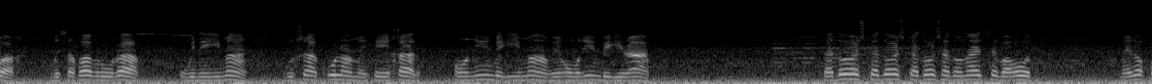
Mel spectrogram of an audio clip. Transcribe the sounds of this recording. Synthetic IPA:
aχ | besafabɾuɾa | ubineimaɡuʃakʰulamːekʰeχad̪ | ɔninbeimaveɔmɾinbeiɾa | ɡ̥ad̪ɔʃkad̪ɔʃkad̪ɔʃad̪ɔnajt͡sebaɔt̪ | melɔχ

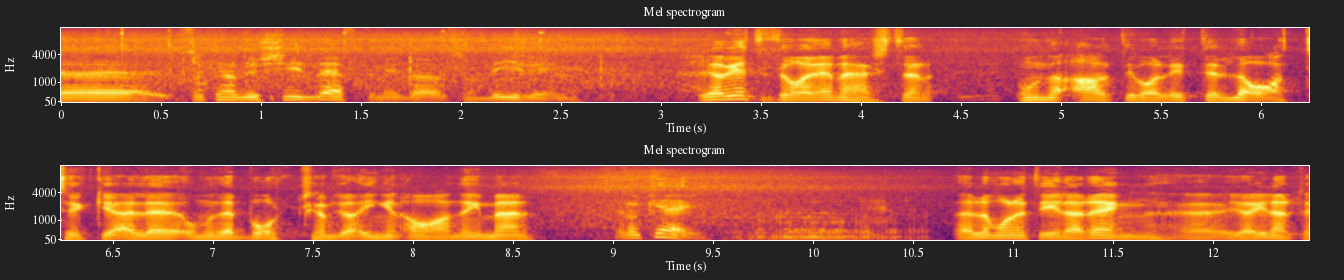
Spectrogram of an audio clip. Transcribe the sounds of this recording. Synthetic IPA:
sɔkʰand̪ɵɕɪlːaɛft̪əɾmɪd̪ːasɔmd̪ɪvɪ̰lː | jɑɡveːt̪ɪnt̪əvad̪ɛæɾmɛhɛst̪ən | hʊnha̰ɾʔalt̪id̪vɑɾɪt̪liːt̪əlɑːt̪ʰːʏkːəjaɛlːəɾɔmhʊnæɾbɔʈːʂɛmd̪jəhaɾɪŋːənʔɑːnɪŋmɛn | ɛɾʊkʰɛj | ʔɛlːəɾɔmhʊnɪnt̪əjɪlːaɾɛŋnjɑːɡjɪlːaɪnt̪

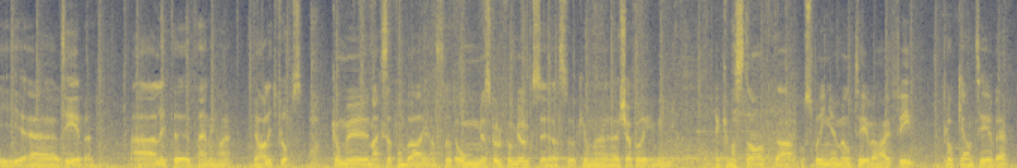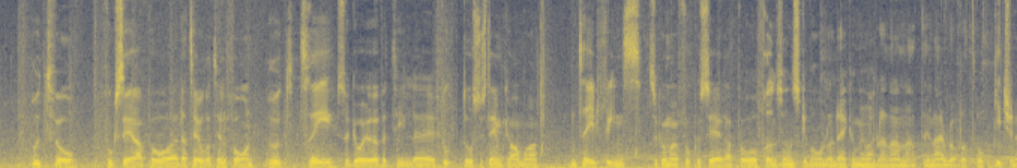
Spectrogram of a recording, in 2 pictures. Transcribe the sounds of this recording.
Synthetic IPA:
ɪ̰æɾt̪ʰeːvɛ̰n | a̰liːt̪ʰət̪ʰɾɛːnɪŋhaɾja | jɑhaɾɭiːt̪ə̥flɔ̰s | kʰɔmːəmaksad̪fɾɔnbœɾja̰nsɔɔmjɑskɵlːəfoːmjœlksy̰ːd̪a̰sɔ̰kʰɔməɕøːpaɾḛmvɪljə̰ɛkʰɔmːəst̪ɑːʈaɔspɾɪŋːamʊt̪ʰːeːvɛhaɪfɪ | pʰlɔkːaɛnt̪ʰeːve | ɾɵt̪ʰːvoː | fʊkɵ̥seːɾapʰɔd̪at̪ʰuːɾɔt̪ʰɛləfoːnɾɵt̪ʰːɾeːsɔɡoːɾjaøːvəʈʰɪlfut̪ːʊsʏst̪eːmkʰɑːməɾaɔmt̪ʰiːd̪fɪnssɔkʰɔmːəjafʊkɵseːɾapʰɔfɾɔnsœnskəmo̰ːlɔ̰d̪ɛkʰɔmːəɔblʔand̪anːat̪̚d̪ɛnajɾɔbət̪ʰɔkːɪt̪ʃən

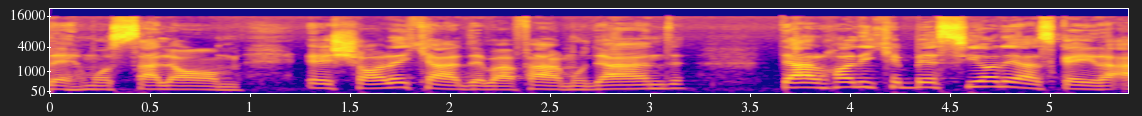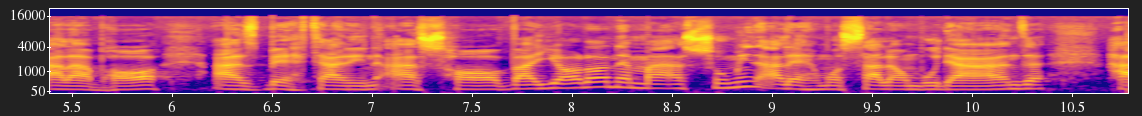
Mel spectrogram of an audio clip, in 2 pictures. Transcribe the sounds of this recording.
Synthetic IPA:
læjɦemosːælɒːme̞ʃɒːɾe̞cʰæɾd̪e̞væfæɾmuːd̪ænd̪ | d̪æɾɦɒːliːcʰe̞be̞sijɒːɾiːæzɢe̞jɾḛʔæɾæbhɒːʔæzbe̞ht̪ʰæɾiːnæ̰shɒːbvæjɒːɾɒːne̞mæʔsuːmiːnæ̰læjhemosːælɒːmbuːd̪ænd̪ | h

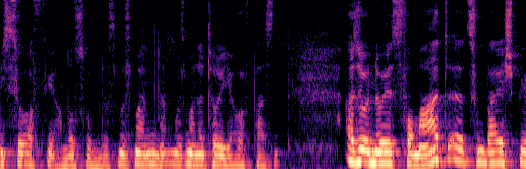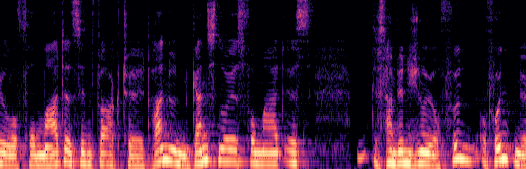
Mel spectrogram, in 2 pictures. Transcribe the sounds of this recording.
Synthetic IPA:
nɪçtz̥oːʔɔftv̥iːʔandɐsʁʊmd̥asmʊsmanmʊsmanːatʰyːɐlɪçʔaʊfpʰasn̩ | ʔalzonːɔʏəsfɔɐmaːtɛːt͡sʊmbaɪʃpiːlʔoːdɐfɔɐmaːtəzɪntv̥iːɐaktʰuɛldʁanʊntn̩ɡant͡snɔʏəsfɔɐmaːtɪst | d̥ashaːbmviːɐnɪçtnɔʏɛɛɐfʊndn̩viːɐ

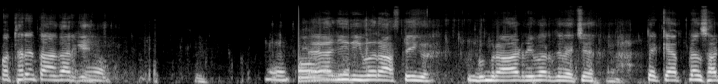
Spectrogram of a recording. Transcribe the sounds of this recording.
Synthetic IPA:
pət̪ʰːəɾẽːt̪ãːkəɾkeː | ɛːd͡ʒiːɾɪʋəɾaːpʰʈɪŋɡ | ɡʊmɾaːɽɾɪʋəɾd̪eːʋɪt͡ʃt̪eːkɛːp̚ʈənsaː

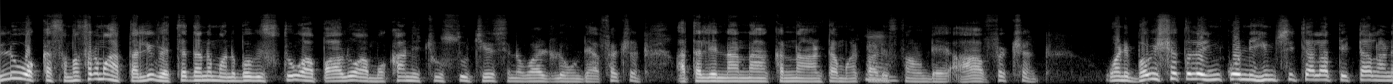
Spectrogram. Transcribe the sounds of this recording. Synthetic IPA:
ɐlːuɔkːɐsɐmɐt̪sɐɾɐmaːt̪ɐlːiʋɛt̪ːɐd̪ɐnɐmɐnubʱɐʋist̪uːaːpaːluaːmɔkʰaːnːit͡ʃuːst̪uːt͡ʃeːsinɐʋaːɽilo̞ːuɳɖeːɐpʰekʂɐna̰ːt̪ɐlːinaːnːaːkɐnːaɐɳʈaːmaːʈlaːɽist̪aːnuɳɖeːʔaːɐpʰekʂɐn | ʋaːnːibʱɐʋiʂjɐt̪ːuloːiŋkonːiɦimsit͡ʃːaːlaːt̪iʈːaːlɐn

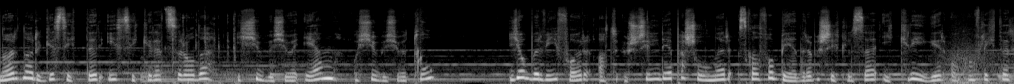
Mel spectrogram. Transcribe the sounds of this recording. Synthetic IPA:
nɔɾnɔɾɡəsɪt̪ːəɾiːsɪkəɾheːt̪sɾoːd̪ə | ʔiːçʉːəçʉːəʔeːnoːçʉːəçʉːət̪ʰuː | jɔbəɾʋɪfɔɾɑt̪ʰʉʂʏld̪ɪəpʰæʂuːnəɾskɑlfoːbeːd̪ɾəbəʂʏt̪ʰl̩səʔɪːkʰɾiːɡəɾoːkʰʊnflɪkt̪əɾ

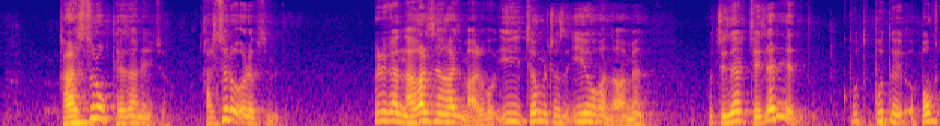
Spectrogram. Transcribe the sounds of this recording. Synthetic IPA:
kaɭs͈uɾok̚tʰes̬ʰaneid͡ʑo | kaɭs͈uɾokʌɾjʌp̚s͈ɯmɲid̥ḁ | kɯnik͈anaɣaɭs̬ʰeŋakʰad͡ʑima̰ɭɡoʔit͡ɕʌmɯɭt͡ɕʰʌs̬ʰʌʔiɦoɣana̰ṵmjʌn | kɯt͡ɕeaɾt͡ɕed͡ʑaɾie | puputʰpok̚t͡ɕ

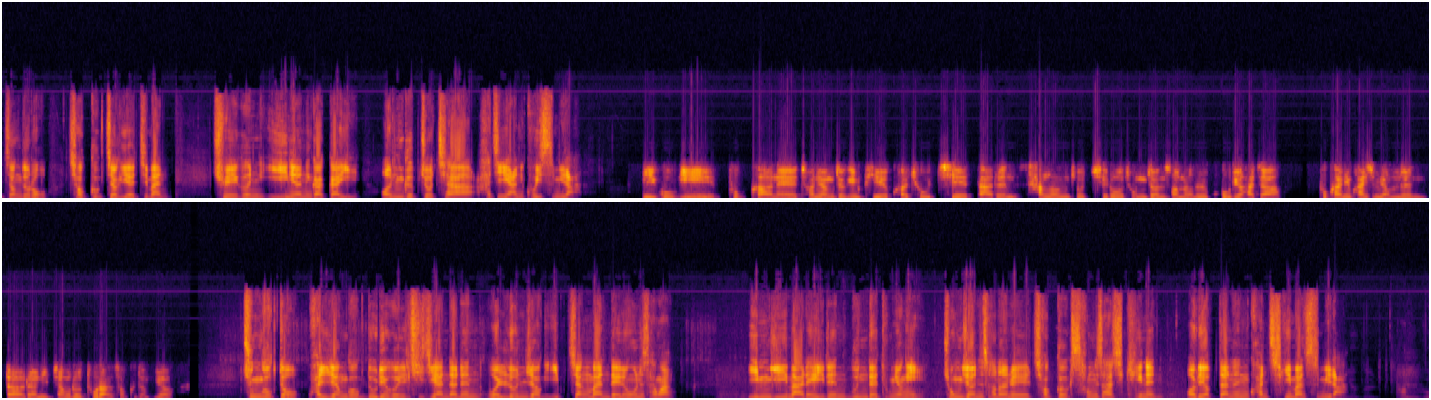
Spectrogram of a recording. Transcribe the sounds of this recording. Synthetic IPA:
t͡ɕ͈ʌŋdoɾo̰ | t͡ɕʌk͈ɯk̚t͡ɕ͈ʌɡiʌt̚t͡ɕ͈iman | t͡ɕʰweɡɯniɲʌnɡak͈ai | ʌnɡɯp̚t͡ɕ͈ot͡ɕʰahad͡ʑiankʰois͈ɯmɲida̰ | miɡuɡipukʰane̞t͡ɕʌɲjaŋd͡ʑʌɡinpiɦe̞kʰwat͡ɕot͡ɕʰie̞t͈aɾɯnsʰaŋɯŋd͡ʑot͡ɕʰiɾot͡ɕoŋd͡ʑʌnsʰʌnwʌnɯɭkoɾjoɦad͡ʑa | pukʰaɲikwanɕʰimiʌmnɯnd̥aɾanɯnip̚t͡ɕ͈aŋɯɾotoɾasʰʌk͈ɯdɯɲo | t͡ɕuŋɡuk̚t͈okwaʎːʌnɡuk̚noɾjʌɡɯɭt͡ɕid͡ʑiɦandanɯnwʌɭːond͡ʑʌɡip̚t͡ɕ͈aŋmanːe̞ɾounsʰaŋɦwa̰ŋ | imɡimaɾe̞iɾɯnmunde̞tʰoŋɲʌŋḭ | t͡ɕoŋd͡ʑʌnsʰʌnʌnɯɭt͡ɕʌk͈̚ɯk̚s͈ʰʌŋs̬ʰaɕʰi̥kʰinɯn | ʌɾjʌp̚t͈anɯnkwant͡ɕʰiɡimans͈ɯmɲida̰

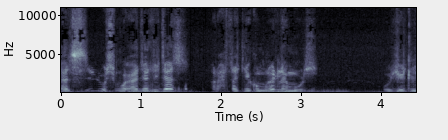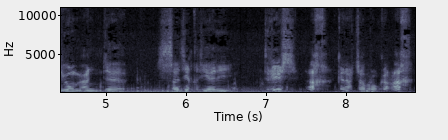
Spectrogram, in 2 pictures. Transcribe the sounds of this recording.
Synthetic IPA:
hæd̪slʔʊsbuʕhæd̪ælid̪æz | ɾˤɑħɑ̥t̪ːˤɑt̪likʊmɣiɾlhmuz | wʒit̪əljumʕənd̪ | sˤːɑd̪iqd̪jælid̪ɾisʔæxkænəʕt̪əbɾukæʔæx

